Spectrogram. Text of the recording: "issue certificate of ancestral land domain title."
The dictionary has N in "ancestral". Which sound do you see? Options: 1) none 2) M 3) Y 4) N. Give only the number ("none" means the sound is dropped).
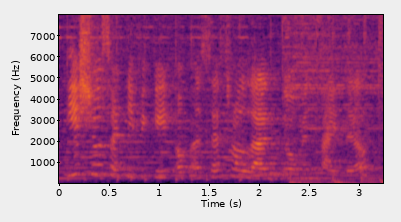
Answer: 1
